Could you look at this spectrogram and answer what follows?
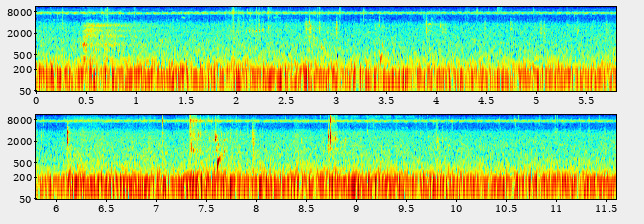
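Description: Faint outdoor ambience with a steady high-pitched insect drone, and a few light clicks of fishing tackle being handled between about six and nine seconds in.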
